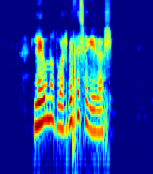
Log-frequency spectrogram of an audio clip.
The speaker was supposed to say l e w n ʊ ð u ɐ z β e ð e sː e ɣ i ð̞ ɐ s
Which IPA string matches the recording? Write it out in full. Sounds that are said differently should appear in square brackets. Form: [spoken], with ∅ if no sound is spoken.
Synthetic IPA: l e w n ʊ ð u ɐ z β e [θ] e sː e ɣ i ð̞ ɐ s

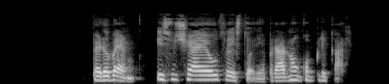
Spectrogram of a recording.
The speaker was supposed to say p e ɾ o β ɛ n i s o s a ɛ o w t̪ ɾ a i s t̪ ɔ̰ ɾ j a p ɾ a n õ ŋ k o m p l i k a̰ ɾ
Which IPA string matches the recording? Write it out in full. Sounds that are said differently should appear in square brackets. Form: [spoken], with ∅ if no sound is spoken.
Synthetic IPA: p e ɾ o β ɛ [ŋ] i s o [ʃ] a ɛ o w t̪ ɾ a i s t̪ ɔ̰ ɾ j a p ɾ a n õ ŋ k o m p l i k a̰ ɾ

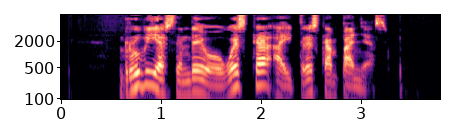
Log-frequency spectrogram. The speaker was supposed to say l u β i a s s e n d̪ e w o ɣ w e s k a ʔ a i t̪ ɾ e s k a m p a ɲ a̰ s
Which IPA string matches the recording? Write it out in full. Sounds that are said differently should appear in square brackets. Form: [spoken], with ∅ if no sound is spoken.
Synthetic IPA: [r] u β i a s [θ] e n d̪ e w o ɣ w e s k a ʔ a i t̪ ɾ e s k a m p a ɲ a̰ s

